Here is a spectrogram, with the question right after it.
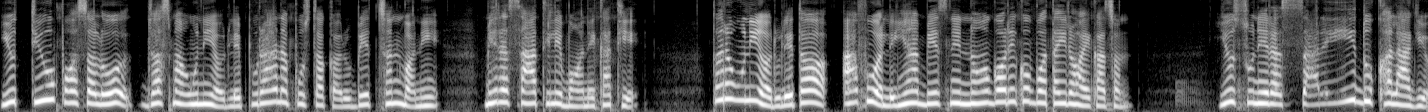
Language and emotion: Nepali, sad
